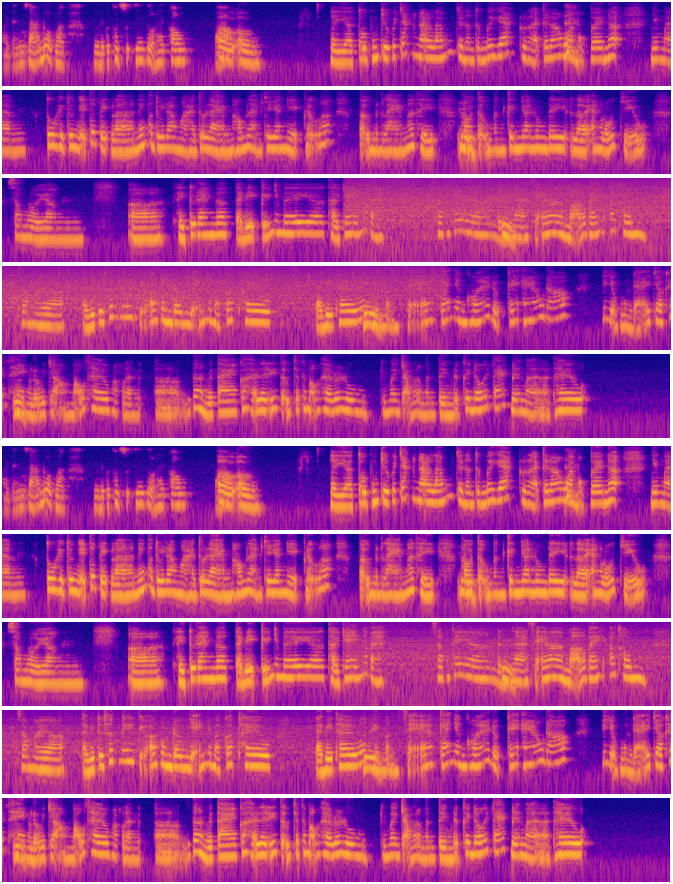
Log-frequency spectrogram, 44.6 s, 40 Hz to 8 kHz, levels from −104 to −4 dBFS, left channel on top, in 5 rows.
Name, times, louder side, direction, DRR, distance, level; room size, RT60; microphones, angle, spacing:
voice 1, 0.0-2.5 2.8-3.1 7.5-7.7 15.0-15.3 24.5-24.7 31.6-31.8 35.8-36.0, left 1 dB, 15° left, 0.7 m, -30 dB
voice 2, 2.9-3.4 4.4-9.2 9.5-23.0 23.6-26.7 27.0-30.6 30.9-34.3 34.8-43.5, right 4 dB, 60° right, 0.6 m, -28 dB
sound 1, 22.4-32.7, left 4 dB, 55° left, 1.1 m, -43 dB
12.5 x 5.3 x 2.4 m
head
